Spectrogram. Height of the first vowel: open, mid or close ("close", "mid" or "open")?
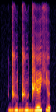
close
